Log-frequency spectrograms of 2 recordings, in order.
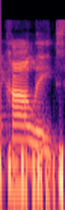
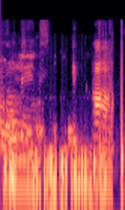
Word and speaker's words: colleagues: the word colleagues okay colleagues because in country is colleages colleag okay Coles yeah okay so not a CO it's a call colleag and so colleag yeah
